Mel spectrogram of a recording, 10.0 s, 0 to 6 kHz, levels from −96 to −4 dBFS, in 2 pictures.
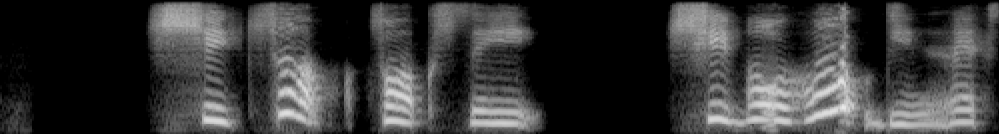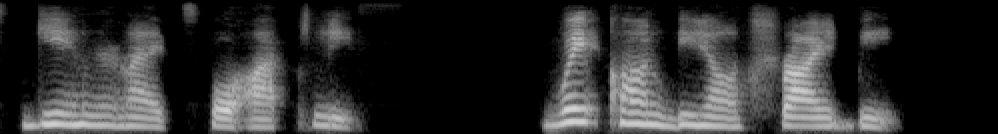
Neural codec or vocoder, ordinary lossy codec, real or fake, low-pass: codec, 16 kHz, 0.5 kbps, FreqCodec, larger model; none; fake; 5.4 kHz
